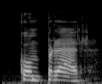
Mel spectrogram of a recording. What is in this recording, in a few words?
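"comprar", spanish, female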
